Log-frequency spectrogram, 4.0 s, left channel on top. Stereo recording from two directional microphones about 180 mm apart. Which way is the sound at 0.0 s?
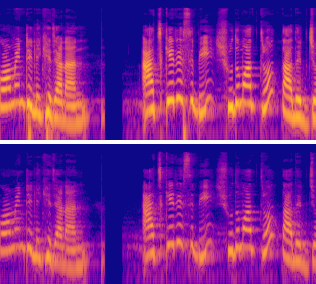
30° left (ahead or behind).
